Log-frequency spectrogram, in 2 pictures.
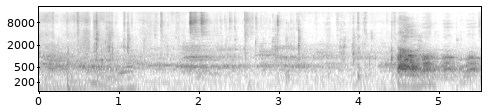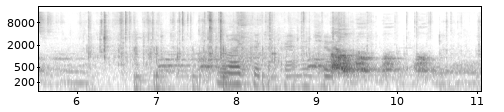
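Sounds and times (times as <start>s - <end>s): dog chewing: 0.0s - 6.1s, 6.9s - 11.0s.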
